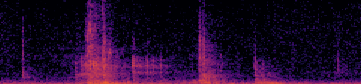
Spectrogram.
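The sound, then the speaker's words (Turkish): A door is opened with a few short clattering knocks and a brief creak-like scrape, moderately loud, with no one speaking. “Acaba kapıyı açınca kocama gülümseyebilir miyim? Açın.”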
